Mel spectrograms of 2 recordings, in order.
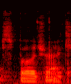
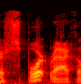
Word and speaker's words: Spotrac: I've heard Spotrac. I hear Sportrac a lot, which is wrong because there's no R before the T.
